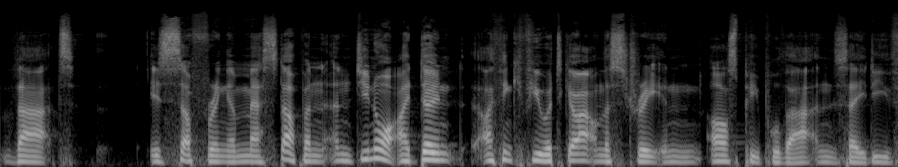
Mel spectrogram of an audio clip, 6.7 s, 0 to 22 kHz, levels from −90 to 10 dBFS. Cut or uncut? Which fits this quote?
uncut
